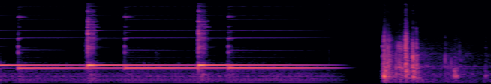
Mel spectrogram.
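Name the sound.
doorbell ringing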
